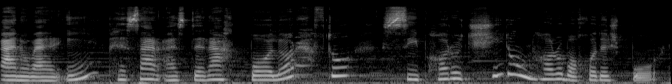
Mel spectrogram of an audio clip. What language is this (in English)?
Persian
